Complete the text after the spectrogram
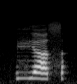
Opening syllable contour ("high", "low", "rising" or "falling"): low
